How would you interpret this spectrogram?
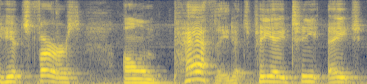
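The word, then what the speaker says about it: Pathé: first on path that's p a t h e or maybe it's pronounced path looks like there's an accent on the E so we'll say path phonograph records well that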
